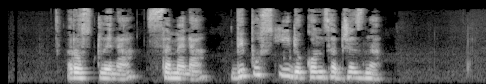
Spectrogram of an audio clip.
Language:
Czech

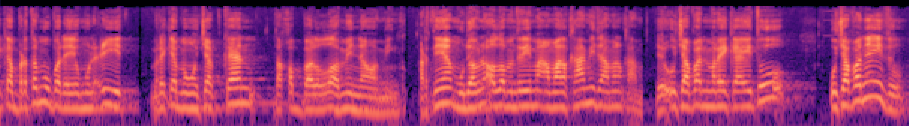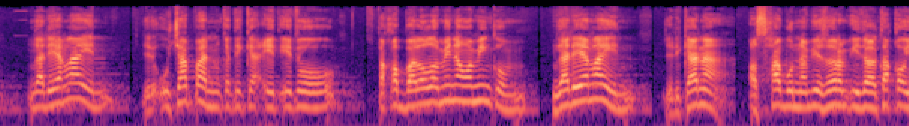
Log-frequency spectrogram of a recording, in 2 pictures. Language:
Indonesian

